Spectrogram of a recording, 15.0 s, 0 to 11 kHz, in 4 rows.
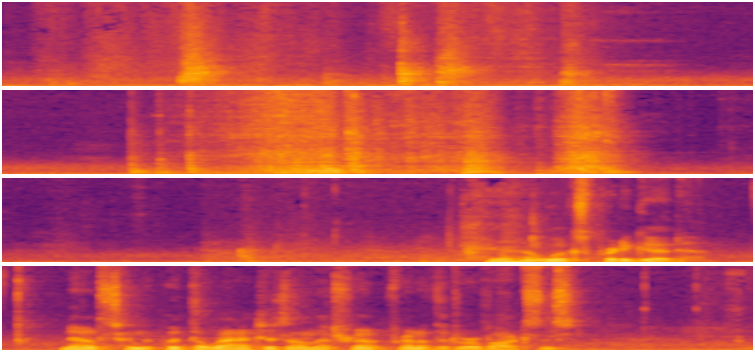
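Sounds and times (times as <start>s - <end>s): drawer sliding and scraping: 4.4s - 7.0s.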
